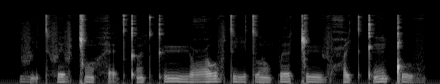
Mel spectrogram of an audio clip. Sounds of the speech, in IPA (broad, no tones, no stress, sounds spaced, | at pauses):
v ḭ t f e v ǀ õ h ɛ̰ t kʼ œ̃ t kʼ yː ʕ o v t iː t l õ p ɘ ǀ yː v ħ i t kʼ ẽ ǃ u v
